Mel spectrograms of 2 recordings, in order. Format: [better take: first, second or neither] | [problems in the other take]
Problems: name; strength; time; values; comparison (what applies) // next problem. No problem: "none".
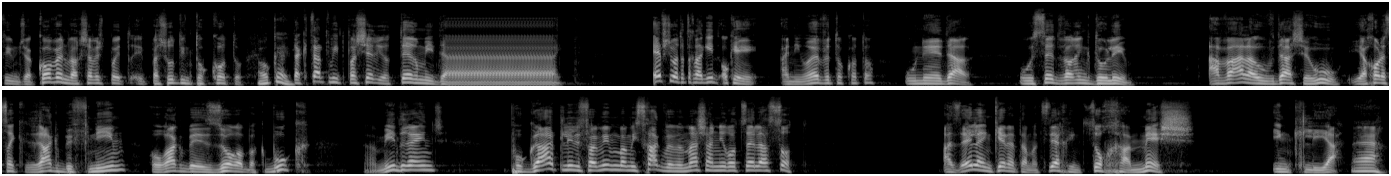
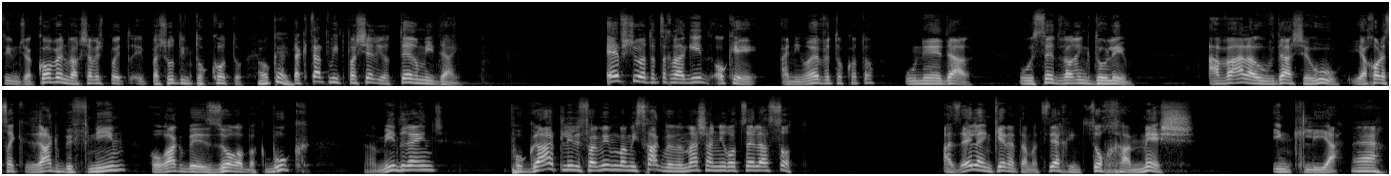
second | audio freezing; at 4.5 s for 1 s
